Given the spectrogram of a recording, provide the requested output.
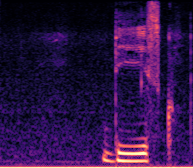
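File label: Tlacochahuaya Zapotec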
